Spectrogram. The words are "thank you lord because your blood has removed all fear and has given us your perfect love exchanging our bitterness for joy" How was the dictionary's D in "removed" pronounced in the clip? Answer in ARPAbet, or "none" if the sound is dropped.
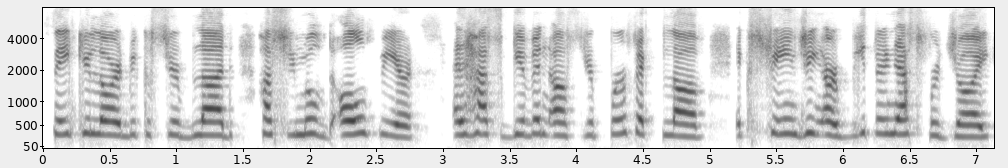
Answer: D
